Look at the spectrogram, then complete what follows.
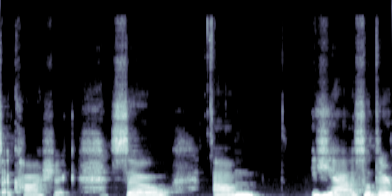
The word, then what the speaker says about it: akashic: I I keep wanting to say areshik but it's akashic.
